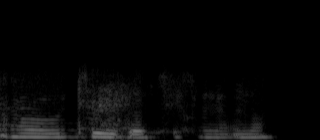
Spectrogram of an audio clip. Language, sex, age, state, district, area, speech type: Odia, female, 30-45, Odisha, Sambalpur, rural, conversation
